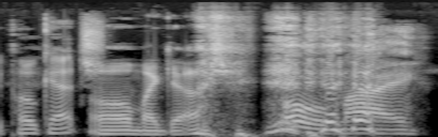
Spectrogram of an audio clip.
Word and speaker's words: Poketch: Is this one of those moments where you realize you've been pronouncing it Poketech this whole time, but it's actually Poketch?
